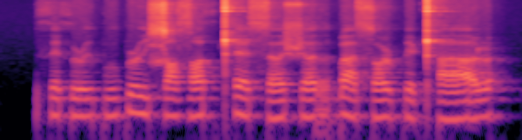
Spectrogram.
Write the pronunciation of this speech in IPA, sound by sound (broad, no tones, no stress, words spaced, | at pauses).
θeθɹɨpupɹɨ ɕɛzˤiθʈʰɛ sɐ ʃɐrɓa sɔɭpe ʈʰaɭ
